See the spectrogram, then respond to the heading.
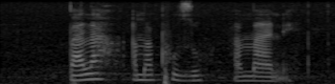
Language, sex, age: Zulu, female, 24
